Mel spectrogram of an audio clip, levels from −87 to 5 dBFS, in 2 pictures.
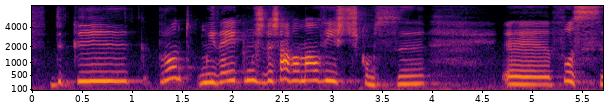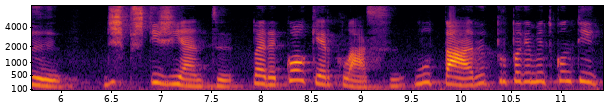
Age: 20-39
